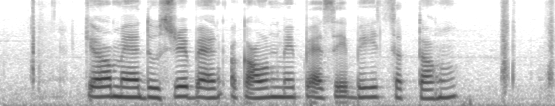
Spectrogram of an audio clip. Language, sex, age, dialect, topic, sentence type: Hindi, female, 18-24, Garhwali, banking, question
